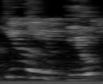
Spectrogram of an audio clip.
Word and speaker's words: queue: akan belajar tentang ya cara bacanya adalah Q atau antrian yang lebih simpel. Yang jelas itu bukan kue ataupun kue lapis.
